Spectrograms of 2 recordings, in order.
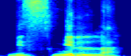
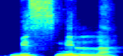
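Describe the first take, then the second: No difference in how they are said.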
